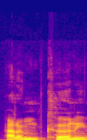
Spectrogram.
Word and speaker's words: Adam Kearney: much about my guest here, but this is Adam Kearney, right? That's the right way to pronounce it.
